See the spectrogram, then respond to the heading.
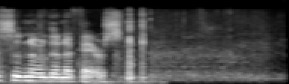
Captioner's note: some Applause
